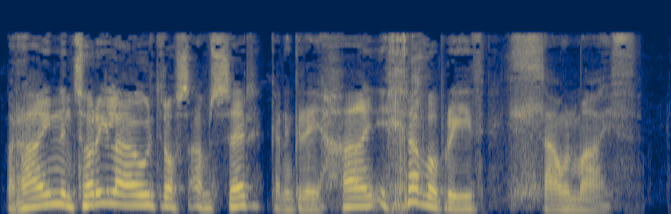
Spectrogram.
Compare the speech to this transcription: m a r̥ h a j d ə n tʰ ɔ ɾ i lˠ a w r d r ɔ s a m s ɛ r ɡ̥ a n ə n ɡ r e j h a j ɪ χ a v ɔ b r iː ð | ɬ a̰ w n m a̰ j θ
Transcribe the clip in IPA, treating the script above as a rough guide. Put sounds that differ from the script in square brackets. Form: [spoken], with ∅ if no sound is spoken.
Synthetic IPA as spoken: m a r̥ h a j [n] ə n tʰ ɔ ɾ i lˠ a w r d r ɔ s a m s ɛ r ɡ̥ a n ə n ɡ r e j h a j ɪ χ a v ɔ b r iː ð | ɬ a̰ w n m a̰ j θ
